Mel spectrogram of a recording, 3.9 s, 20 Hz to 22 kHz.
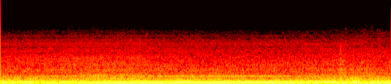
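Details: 2013 Dodge Challenger driven along the road shoulder after replacing the clunking sway bar links with new greased ones: only a smooth, steady low road rumble, no front suspension clunks; the sway bar links were the problem.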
